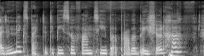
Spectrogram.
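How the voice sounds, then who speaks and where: A woman with an Irish accent speaks at a medium pitch amid noticeable background noise. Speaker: family travel vlogger. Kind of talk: casual vlog narration. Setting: outdoors on a balcony. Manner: soft-spoken; animated.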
